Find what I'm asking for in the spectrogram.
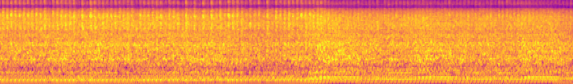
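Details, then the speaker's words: Used Honda mower engine after fitting a slightly larger jet: pitch keeps rising and falling every second or so, surging from a still-clogged carburettor idle passage. The jet barely helps. It runs decently on partial choke to cut grass. "well as you can see I can't get rid of the uh oscillation in it without that idle circuit but there is a point where you run it partial choke"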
